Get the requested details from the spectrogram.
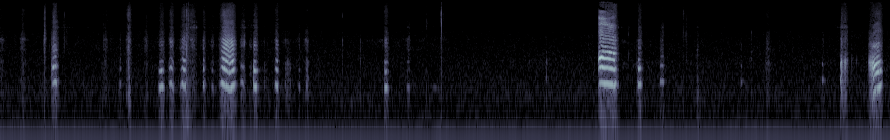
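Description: A baby coos and babbles softly up close.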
